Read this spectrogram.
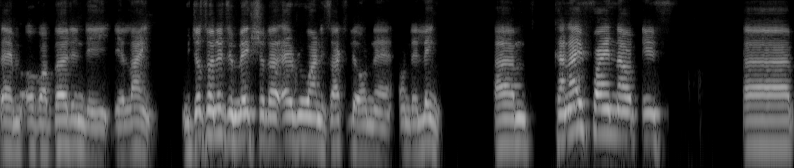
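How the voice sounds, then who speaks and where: On a video call, a polite Nigerian man moderating an online webinar takes the roll. His voice is slightly high, and the audio is dry and close without any room echo.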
